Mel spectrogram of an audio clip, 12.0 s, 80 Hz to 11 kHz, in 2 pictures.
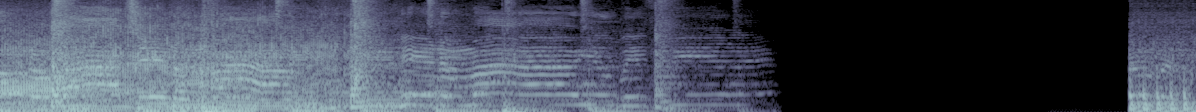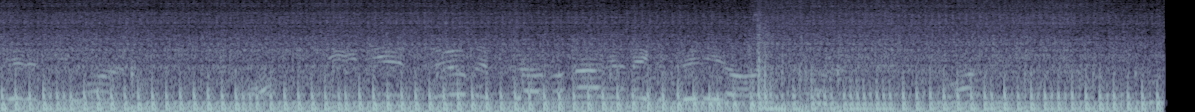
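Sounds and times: motocross bike engine running: 5.6 - 11.8.

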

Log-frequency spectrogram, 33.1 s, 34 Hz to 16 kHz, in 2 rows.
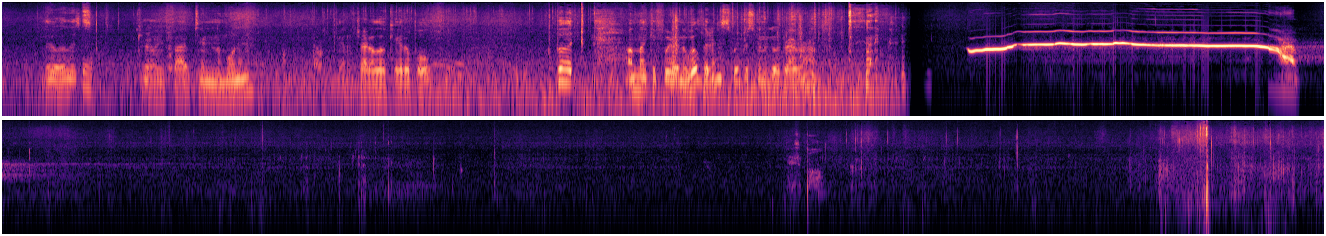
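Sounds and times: elk bugle call whistle: 12.0 - 17.0.

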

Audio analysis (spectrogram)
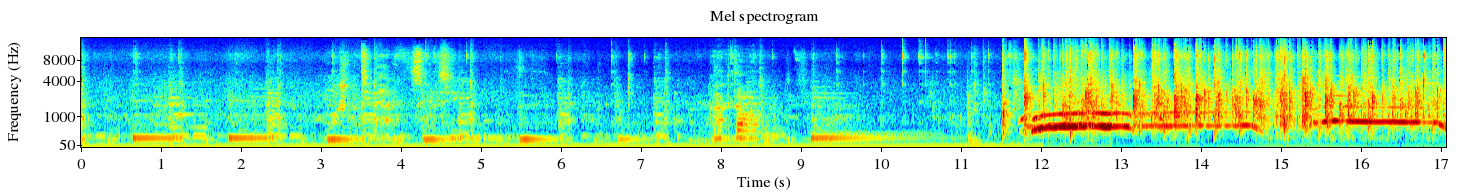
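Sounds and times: acoustic guitar chord ringing: 0.0 - 11.0
audience applause: 11.4 - 17.0
cheering shouts: 11.7 - 17.0.

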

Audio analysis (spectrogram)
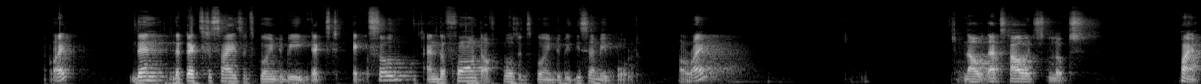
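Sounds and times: man speaking: 0.5 - 7.4, 9.5 - 11.0, 11.8 - 12.0.

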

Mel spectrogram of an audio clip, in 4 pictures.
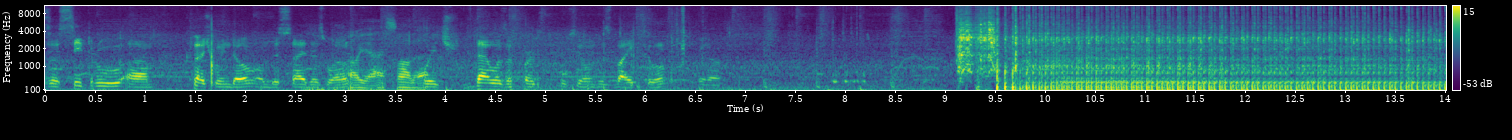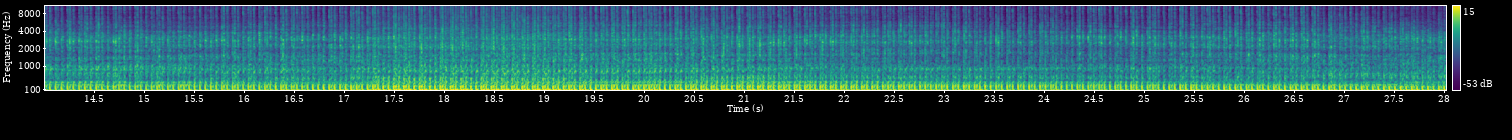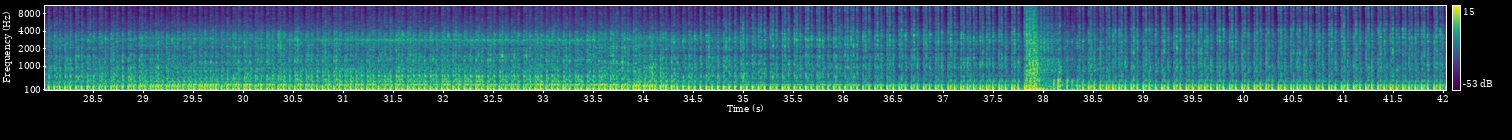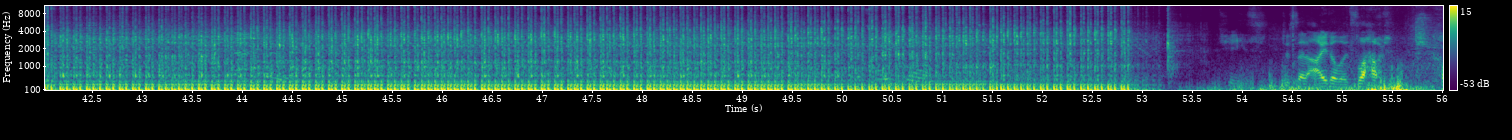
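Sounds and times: motorcycle engine idling: 3.8 - 53.8.

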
